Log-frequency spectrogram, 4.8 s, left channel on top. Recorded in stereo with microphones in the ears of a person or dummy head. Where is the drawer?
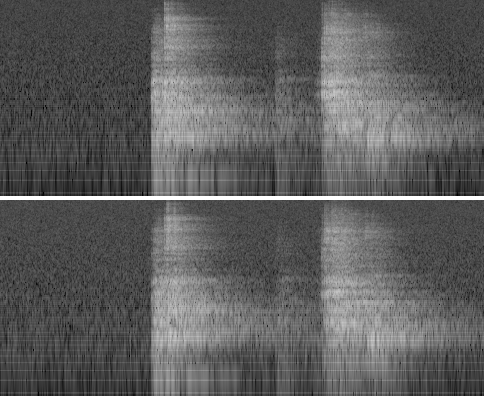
45° left (ahead or behind), 8 m.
